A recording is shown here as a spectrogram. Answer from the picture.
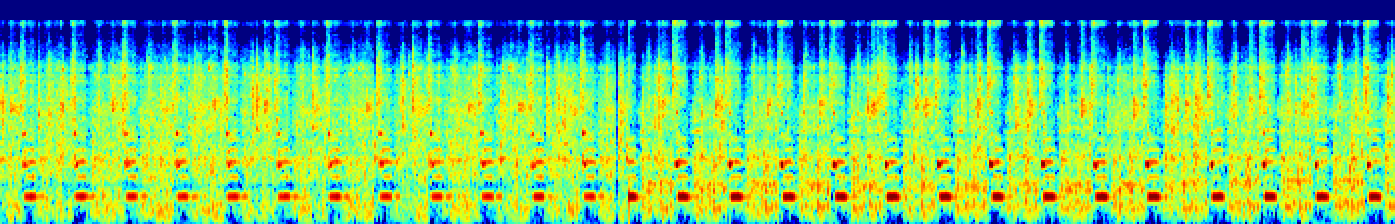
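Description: Mini single-cylinder stationary diesel engine running steadily, belt-driving a small water pump, with an even beat of about three pulses a second. The beats grow louder about halfway through.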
